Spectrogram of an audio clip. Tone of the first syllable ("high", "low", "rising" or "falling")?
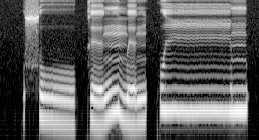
low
